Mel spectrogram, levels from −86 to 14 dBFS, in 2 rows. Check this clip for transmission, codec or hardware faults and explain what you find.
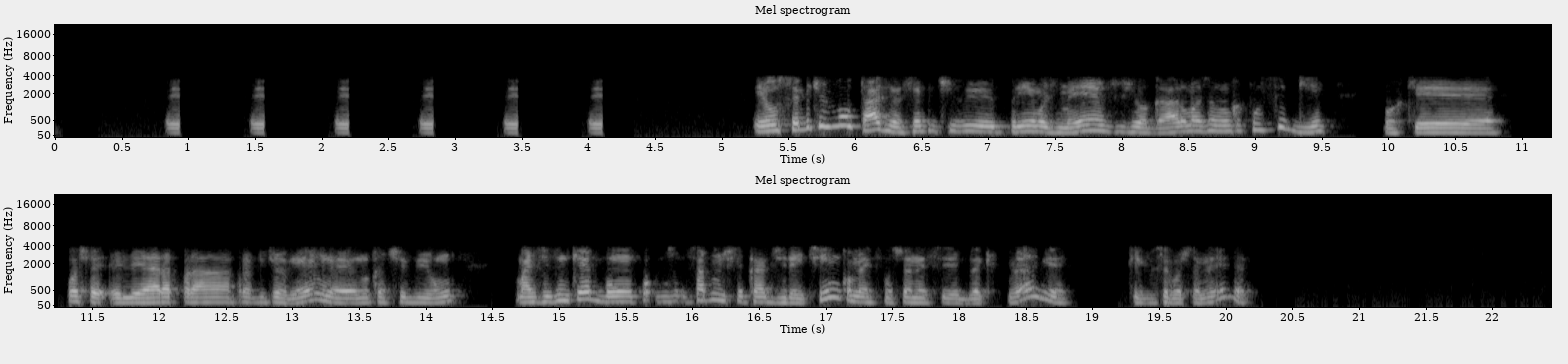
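Two faults stand out, both AMR rate drops. They run from 11.33 to 13.34 s and from 18.74 to 20.20 s. The bandwidth stays the same and nothing drops out. The link likely weakened, so the codec traded speech bits for error protection. The speech turns buzzy and synthetic, which points to a fall from 12.2 to 4.75 kbps. Between the drops, the AMR narrowband codec shows only light coding damage.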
